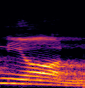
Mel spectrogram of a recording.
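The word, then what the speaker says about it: 내년: হিউতের এখানে নিয়ে আপনাকে উচ্চারণ করতে হবে সঠিক উচ্চারণ হবে উরে এই বছর জাং নিয়ন গত বছর আমরা জানি গিয়ক বাচ্চিমের পরে নিয়ন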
